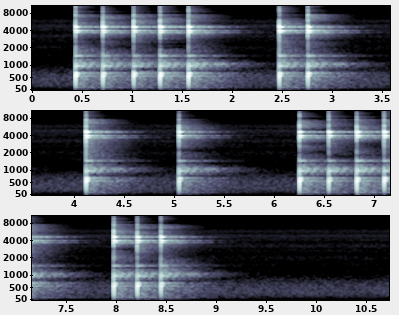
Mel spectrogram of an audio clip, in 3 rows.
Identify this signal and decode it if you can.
Tap code, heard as taps on a metal pipe, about 4 knocks a second. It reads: WAS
